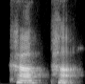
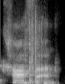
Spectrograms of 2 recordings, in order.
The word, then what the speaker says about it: kapha: going to hear it the correct pronunciation per sanskrit is ka-pa nobody i will say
